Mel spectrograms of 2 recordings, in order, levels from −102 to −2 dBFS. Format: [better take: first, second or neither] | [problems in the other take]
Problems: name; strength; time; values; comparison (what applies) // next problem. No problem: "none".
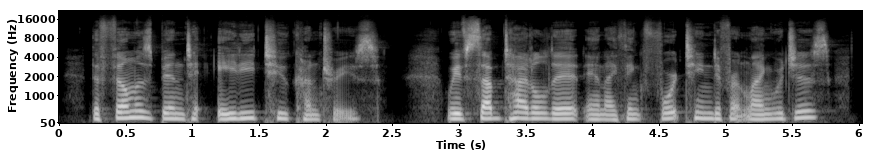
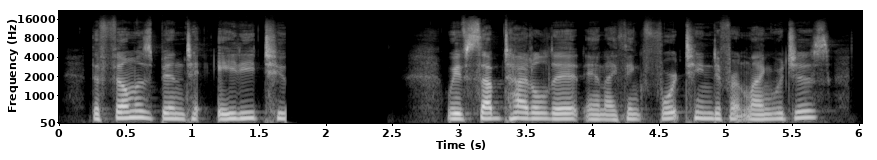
first | audio cutting out; at 1.5 s for 1 s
